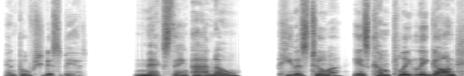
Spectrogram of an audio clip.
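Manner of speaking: a Southern mom gushing to the press; Southern witness. Acted. Southern witness tells story.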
